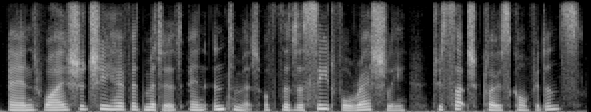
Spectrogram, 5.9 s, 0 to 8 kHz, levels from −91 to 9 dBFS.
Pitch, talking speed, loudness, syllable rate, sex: 195 Hz, 160 wpm, -17 LUFS, 5.3 syllables/s, female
